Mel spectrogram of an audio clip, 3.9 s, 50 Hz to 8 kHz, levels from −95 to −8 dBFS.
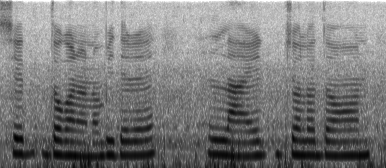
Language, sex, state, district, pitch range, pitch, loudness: Chakma, female, Tripura, Dhalai, 205-215 Hz, 210 Hz, -15 LUFS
